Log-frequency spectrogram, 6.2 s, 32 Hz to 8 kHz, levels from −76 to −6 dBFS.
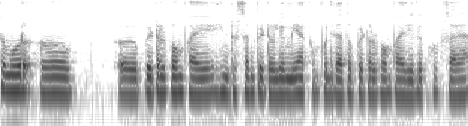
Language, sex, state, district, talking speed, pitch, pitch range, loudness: Marathi, male, Maharashtra, Pune, 175 wpm, 130 Hz, 125-135 Hz, -31 LUFS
